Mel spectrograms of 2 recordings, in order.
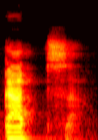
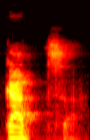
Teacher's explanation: En primer término teníamos el africado sibilante alveolar sordo, el cual en los textos escritos se realizaba o se representaba mediante la grafía de la C con cedilla.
